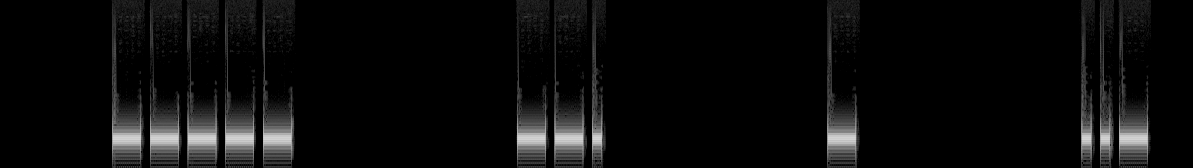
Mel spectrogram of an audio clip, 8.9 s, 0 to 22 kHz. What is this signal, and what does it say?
Morse code, heard as a keyed tone, about 17 wpm, spaced as for 5 wpm, 700 Hz. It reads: 0GTU
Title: USA Call Signs - 6 Characters - 8x Character Spacing - 17wpm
